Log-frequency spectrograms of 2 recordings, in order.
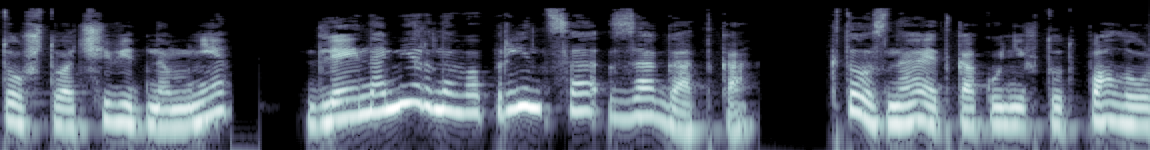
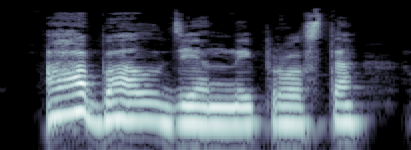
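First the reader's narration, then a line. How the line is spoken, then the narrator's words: Breathless exhale. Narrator (Russian): выдохнула я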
